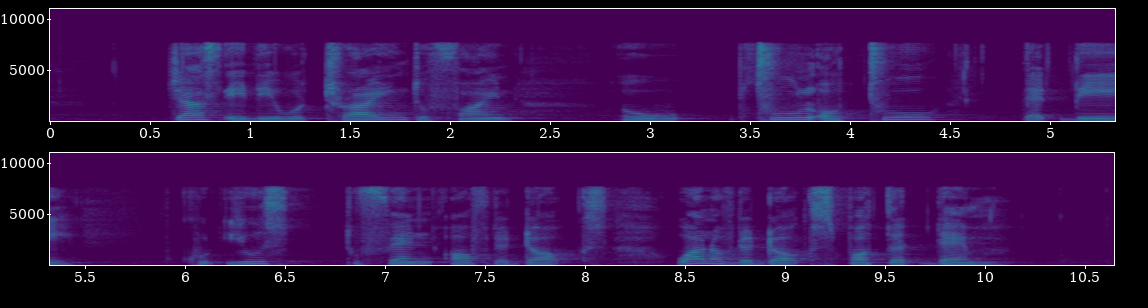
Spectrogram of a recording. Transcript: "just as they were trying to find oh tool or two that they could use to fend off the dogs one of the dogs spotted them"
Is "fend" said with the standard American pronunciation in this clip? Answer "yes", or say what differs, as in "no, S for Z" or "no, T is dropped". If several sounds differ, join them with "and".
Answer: yes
